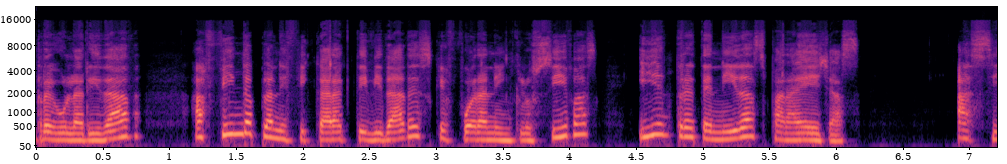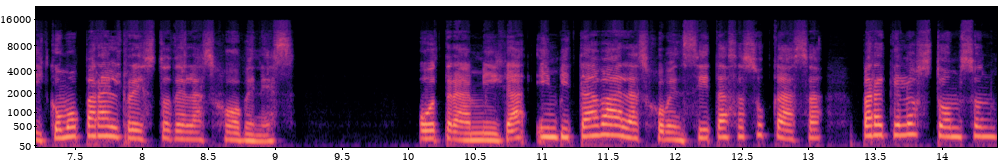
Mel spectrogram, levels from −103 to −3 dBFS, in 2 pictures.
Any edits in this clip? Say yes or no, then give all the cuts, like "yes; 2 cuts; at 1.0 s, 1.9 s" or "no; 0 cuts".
no; 0 cuts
